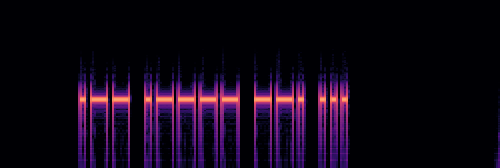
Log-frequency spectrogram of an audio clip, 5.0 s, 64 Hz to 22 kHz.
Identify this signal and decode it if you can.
Morse code, heard as a keyed tone, about 26 wpm, 700 Hz. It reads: W1GS
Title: Speed Racing - USA 1x2 Call Signs 22wpm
